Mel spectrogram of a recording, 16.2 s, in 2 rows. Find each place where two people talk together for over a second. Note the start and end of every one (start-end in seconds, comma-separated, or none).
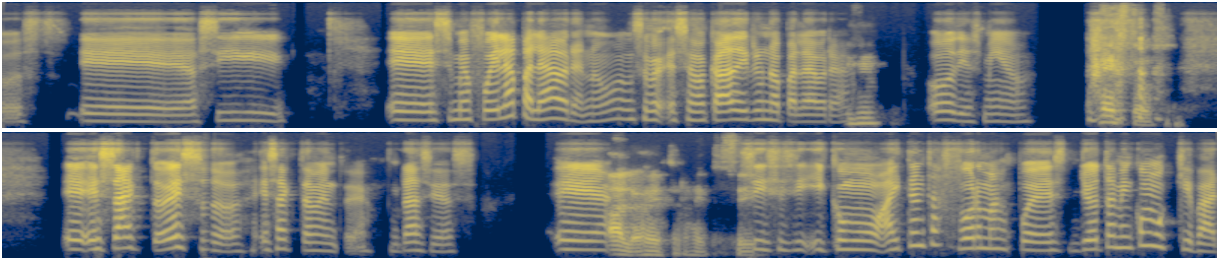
none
